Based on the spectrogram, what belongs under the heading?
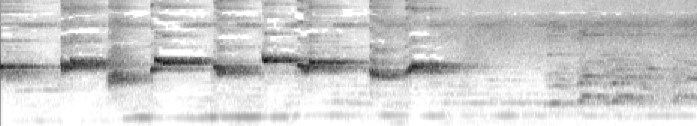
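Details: Long 'ropelan' song from a yellow-vented bulbul kept in a covered cage: about three seconds of ringing whistled notes that jump up and down, then the song stops and only faint hiss and a low hum remain.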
